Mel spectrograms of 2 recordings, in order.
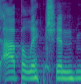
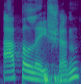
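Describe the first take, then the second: First: Appalachian said as ap-uh-LAY-chun, like the mountains; wrong word, the mountains. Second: Appellation said ap-uh-LAY-shun, ending in -shun; correct wine term. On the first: Host warning listeners off the mountain word, saying Appalachian as ap-uh-LAY-chun. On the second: Host showing wine listeners appellation as ap-uh-LAY-shun. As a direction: give appellation with a clear -shun ending, rising. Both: Shown as a demonstration. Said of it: "when you say appellation, not Appalachian".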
